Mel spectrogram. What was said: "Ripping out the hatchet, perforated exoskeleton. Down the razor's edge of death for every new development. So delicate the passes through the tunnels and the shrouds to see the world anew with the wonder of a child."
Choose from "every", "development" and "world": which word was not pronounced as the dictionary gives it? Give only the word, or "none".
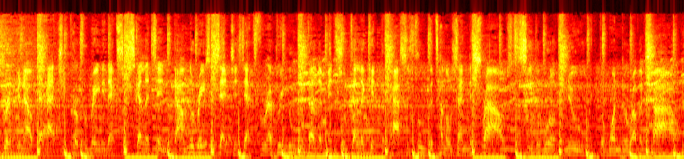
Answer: none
